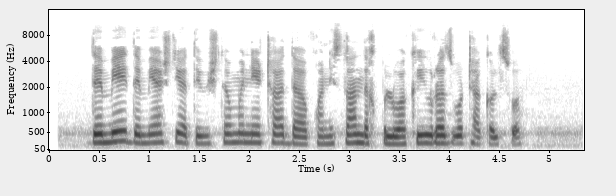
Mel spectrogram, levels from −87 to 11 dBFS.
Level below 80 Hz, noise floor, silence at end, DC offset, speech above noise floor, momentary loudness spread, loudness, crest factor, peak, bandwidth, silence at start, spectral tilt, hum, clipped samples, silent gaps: -78 dBFS; -54 dBFS; 0.65 s; under 0.1%; 32 dB; 10 LU; -23 LUFS; 18 dB; -6 dBFS; 9.4 kHz; 0.45 s; -5 dB/octave; none; under 0.1%; none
